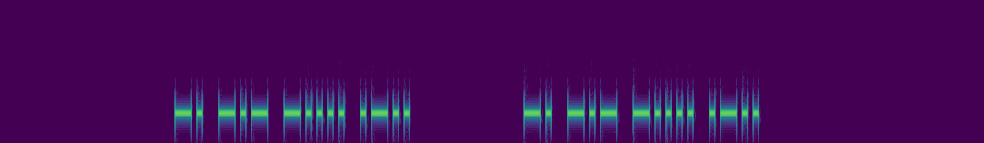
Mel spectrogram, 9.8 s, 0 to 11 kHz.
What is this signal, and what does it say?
Morse code, heard as a keyed tone, about 22 wpm, 700 Hz. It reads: NK6L NK6L
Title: USA Call Signs - 4 Characters - Repeated 2x - 22wpm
